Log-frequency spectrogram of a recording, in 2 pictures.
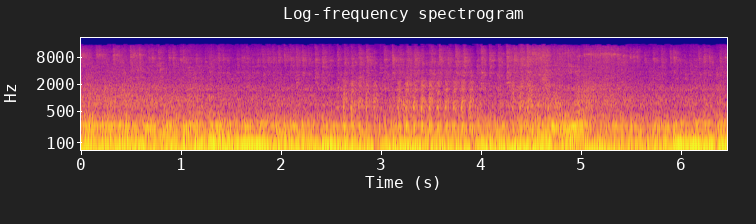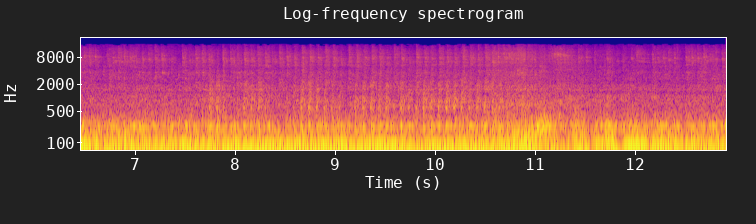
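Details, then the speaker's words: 1965 Chevy Corvair on first start after installing an electric fuel pump: uneven, lumpy revving that surges and sags and won't hold idle; owner suspects valve noise. "I don't like that sound we're not holding idle come on baby old Idol I don't like that sound though what is that sound that's valve noise"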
